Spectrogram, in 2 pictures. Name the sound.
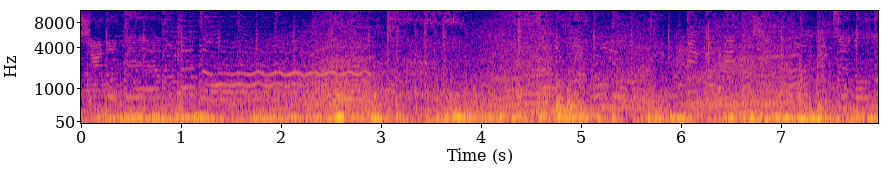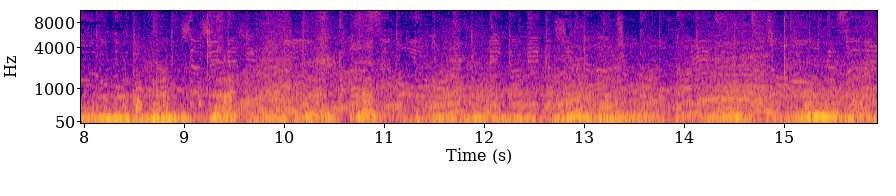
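car drifting engine revving and tire squeal, Assetto Corsa video game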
